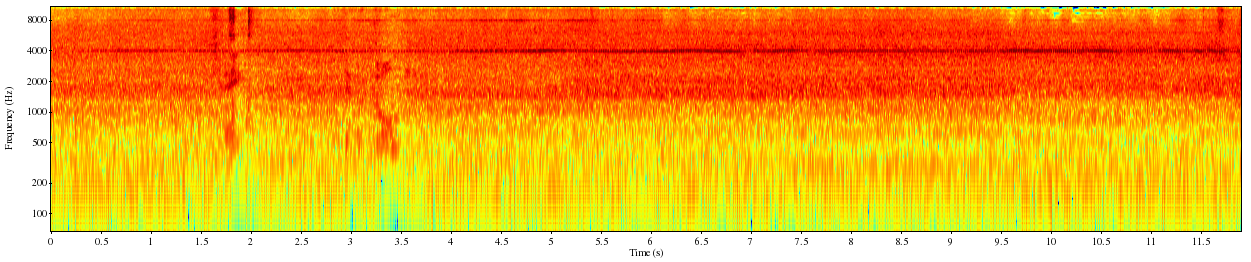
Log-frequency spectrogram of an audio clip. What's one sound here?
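Electrical equipment hums steadily with a faint high whine.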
